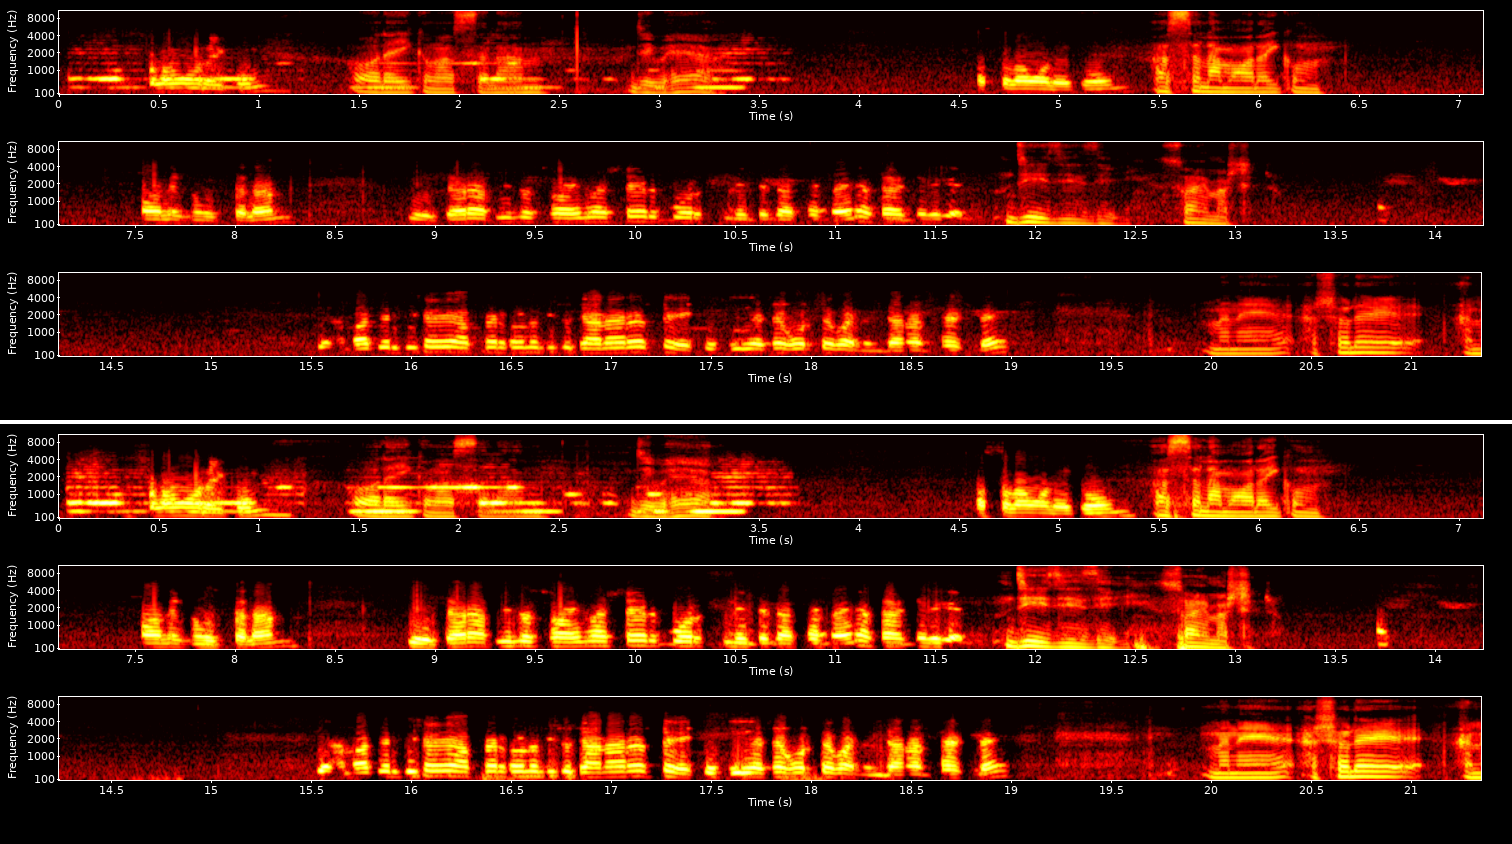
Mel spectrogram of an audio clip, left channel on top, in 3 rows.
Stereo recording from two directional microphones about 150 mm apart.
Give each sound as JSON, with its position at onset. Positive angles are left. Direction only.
{"t": 0.0, "sound": "radio", "side_deg": -5}
{"t": 2.8, "sound": "speech", "side_deg": -20}
{"t": 3.3, "sound": "speech", "side_deg": -5}
{"t": 4.8, "sound": "a woman's voice", "side_deg": -35}
{"t": 5.5, "sound": "speech", "side_deg": -15}
{"t": 7.5, "sound": "speech", "side_deg": -5}
{"t": 11.9, "sound": "a woman's voice", "side_deg": -45}
{"t": 15.6, "sound": "speech", "side_deg": -5}
{"t": 20.0, "sound": "speech", "side_deg": -30}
